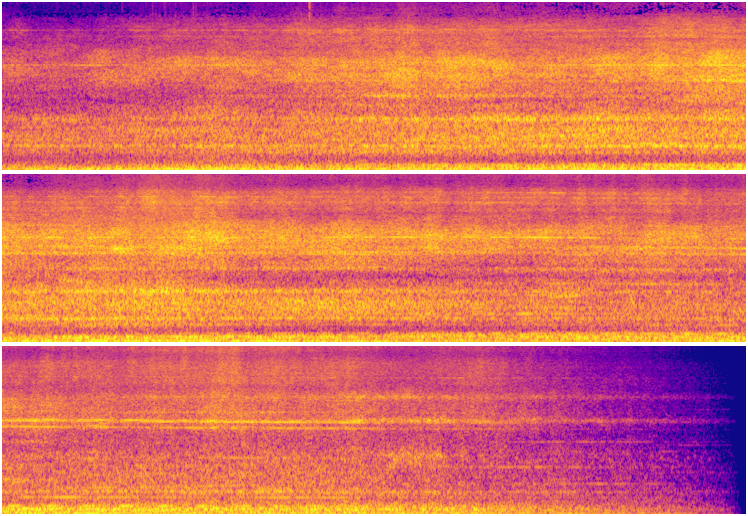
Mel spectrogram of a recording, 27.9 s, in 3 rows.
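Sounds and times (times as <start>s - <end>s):
Airbus A320 aircraft taxiing: 0.0s - 27.8s.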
